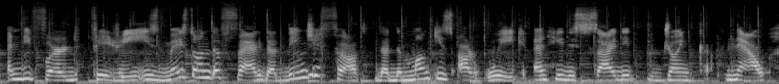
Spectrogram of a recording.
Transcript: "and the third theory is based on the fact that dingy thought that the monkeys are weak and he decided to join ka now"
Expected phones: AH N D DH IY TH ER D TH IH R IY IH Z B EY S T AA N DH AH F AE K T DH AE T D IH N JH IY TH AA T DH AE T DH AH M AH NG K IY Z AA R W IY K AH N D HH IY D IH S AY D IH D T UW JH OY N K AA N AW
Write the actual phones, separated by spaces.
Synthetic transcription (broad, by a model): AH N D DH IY F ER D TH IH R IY IH Z B EY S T AA N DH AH F AE K T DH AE T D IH N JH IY F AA T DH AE T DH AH M AH NG K IY Z AA R W IY K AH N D HH IY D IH S AY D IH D T UW JH OY N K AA N AW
